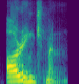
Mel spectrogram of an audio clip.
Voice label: "Orangeman", Indian

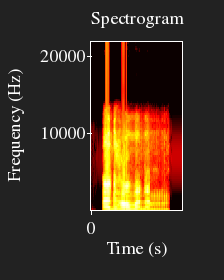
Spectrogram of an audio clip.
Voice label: "ad hominem", British

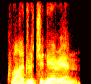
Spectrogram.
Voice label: "quadragenarian", Indian

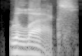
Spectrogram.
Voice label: "relax", American

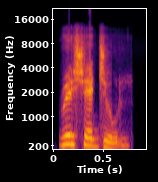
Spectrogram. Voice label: "reschedule", Indian

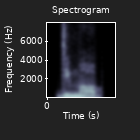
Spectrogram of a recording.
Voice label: "demob", Indian

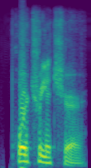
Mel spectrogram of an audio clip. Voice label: "Portraiture", American

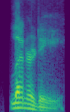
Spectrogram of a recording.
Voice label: "lenity", American

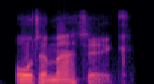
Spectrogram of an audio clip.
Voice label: "automatic", British

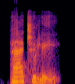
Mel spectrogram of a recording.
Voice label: "patchouli", Indian; Dictionary

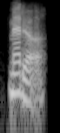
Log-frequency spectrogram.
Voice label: "madder", Indian

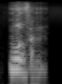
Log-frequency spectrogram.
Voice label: "woven", Indian

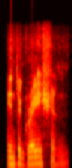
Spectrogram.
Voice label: "integration", American

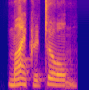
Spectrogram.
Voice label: "microtome", Indian

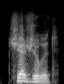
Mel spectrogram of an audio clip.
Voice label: "Jesuit", American

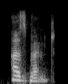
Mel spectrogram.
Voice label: "husband", Indian

